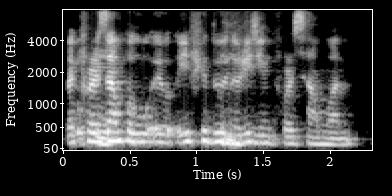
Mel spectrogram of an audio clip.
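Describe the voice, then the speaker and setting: A woman's voice: lowish voice, rapid-fire, a little mellow, slight background noise. A woman hosting a live-stream interview, asking curious questions. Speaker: host.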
